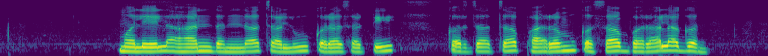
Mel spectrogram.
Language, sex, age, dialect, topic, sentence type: Marathi, female, 36-40, Varhadi, banking, question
